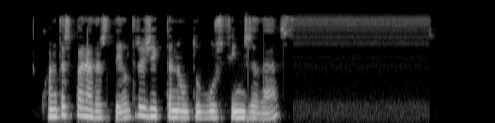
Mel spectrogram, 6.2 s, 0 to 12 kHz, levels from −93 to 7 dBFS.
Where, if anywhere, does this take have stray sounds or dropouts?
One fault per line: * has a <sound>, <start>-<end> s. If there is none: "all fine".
all fine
